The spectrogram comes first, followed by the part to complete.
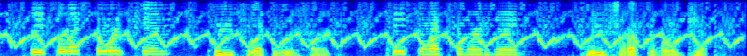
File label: Opus NB 5900 siren; Codec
